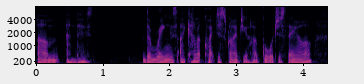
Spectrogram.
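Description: A man speaks very fast at a medium pitch, with ordinary pitch variation and long, frequent pauses. The sound is dry and close with no echo, and music plays in the background. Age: 50s. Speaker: podcast host. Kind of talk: casual chat.

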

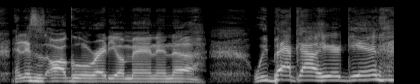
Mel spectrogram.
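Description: A man keeps a moderate pace and ordinary pitch variation while noticeable noise sounds in the background. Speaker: podcast host. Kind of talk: casual banter, hip-hop podcast chat.

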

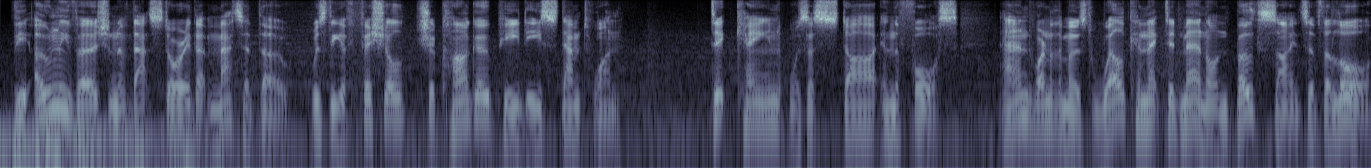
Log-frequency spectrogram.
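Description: A man with a medium pitch speaks at a fairly slow pace in a dramatic tone, with vocal fry. His pitch swings very widely. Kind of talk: true-crime narration. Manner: measured, dramatic storytelling tone; crisp, suspenseful delivery.

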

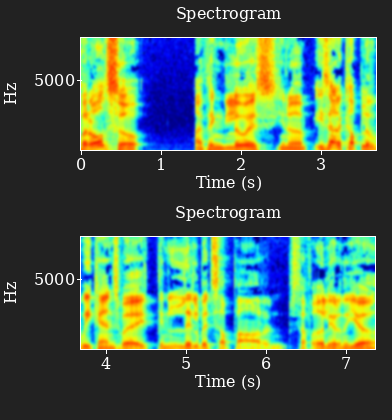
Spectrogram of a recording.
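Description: On a very clean recording with a silent background, a man uses an unremarkable speaking voice, fairly low in pitch with ordinary variation, at a moderate pace. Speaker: TV motorsport presenter and racing driver. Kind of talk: casual panel discussion. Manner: jokey, good-natured banter.

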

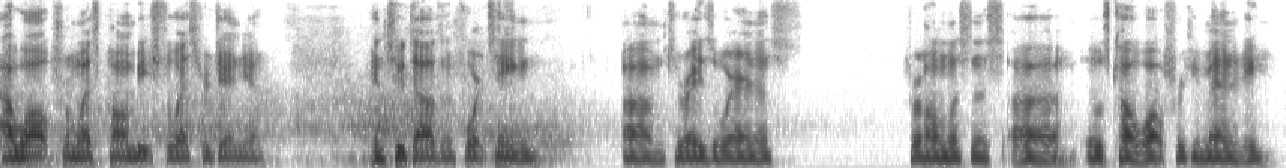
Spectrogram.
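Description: A man talks at a moderate pace in a very deep, low voice with monotone, flat intonation. He leaves long, frequent pauses. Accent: American. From North Carolina. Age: 40s. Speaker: homeless man sharing his story. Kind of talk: interview.

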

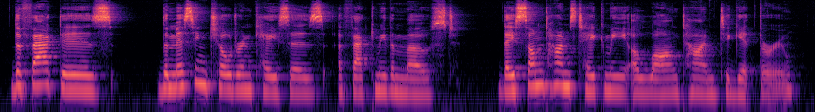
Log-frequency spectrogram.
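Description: A woman has a plain, everyday voice at a medium pitch, speaking at a fairly slow pace with fairly even intonation. The recording is very clean, with a silent background. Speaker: true crime podcast host. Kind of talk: scripted narration of true crime cases.

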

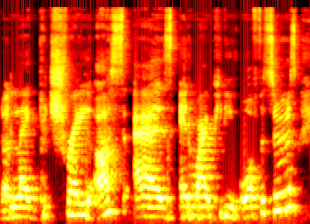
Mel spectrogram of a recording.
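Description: A woman speaks with an American accent at medium pitch. Her voice is somewhat breathy. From New York City, the Bronx. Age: 30s. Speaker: police lieutenant, recruiter. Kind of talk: casual interview.

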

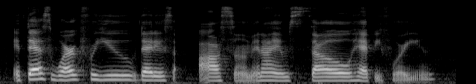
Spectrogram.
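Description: A plain, everyday voice from a woman at medium pitch, with a moderate pace, fairly even intonation, and a very clean recording with a silent background. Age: 20s. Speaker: podcast host and poet. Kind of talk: casual monologue.

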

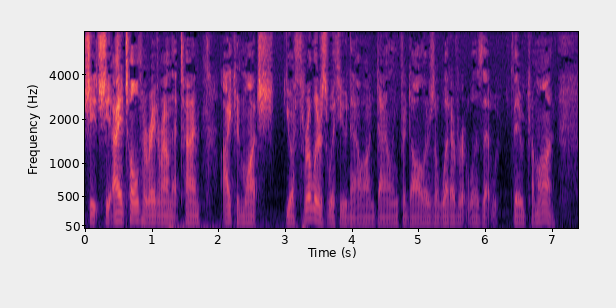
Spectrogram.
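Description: At a fairly quick pace, the speaker sounds somewhat breathy, with ordinary pitch variation. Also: man, fairly low pitch for a man. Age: 30s. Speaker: horror writer. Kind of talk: casual chat. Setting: studio.

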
